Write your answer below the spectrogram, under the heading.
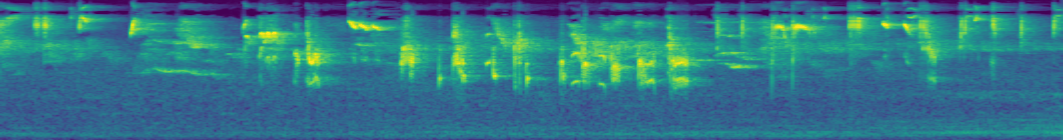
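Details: Horsfield's bush lark delivering a stream of short sharp chips and ticking notes, rhythmically repeated, mixed with brief high whistles.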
